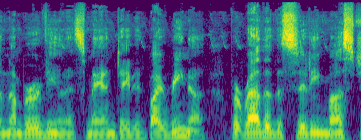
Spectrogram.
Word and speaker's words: RHNA: Housing Needs Allocation, or known by its acronym RHNA, pronounced RHNA.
